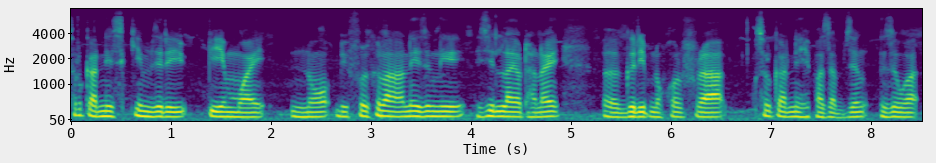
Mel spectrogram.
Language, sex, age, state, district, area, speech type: Bodo, male, 18-30, Assam, Udalguri, urban, spontaneous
